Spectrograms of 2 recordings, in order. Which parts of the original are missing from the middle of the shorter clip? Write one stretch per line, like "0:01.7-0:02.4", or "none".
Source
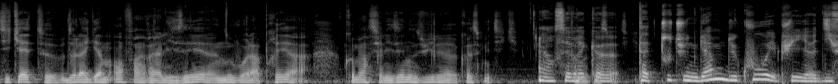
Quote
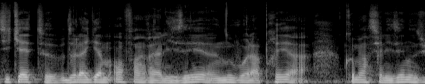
none

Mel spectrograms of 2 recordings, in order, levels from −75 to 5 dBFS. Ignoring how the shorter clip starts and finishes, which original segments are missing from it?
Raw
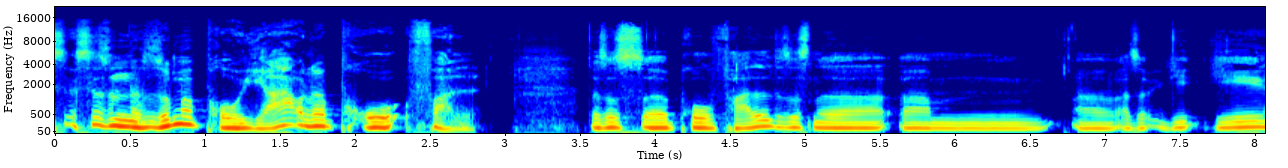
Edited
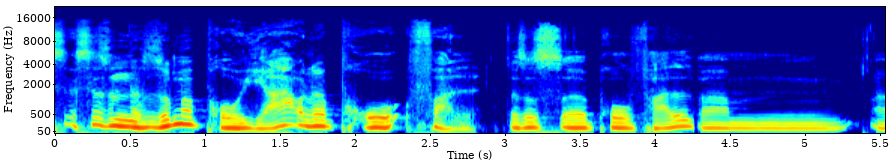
0:02.9-0:03.5
0:04.8-0:05.6

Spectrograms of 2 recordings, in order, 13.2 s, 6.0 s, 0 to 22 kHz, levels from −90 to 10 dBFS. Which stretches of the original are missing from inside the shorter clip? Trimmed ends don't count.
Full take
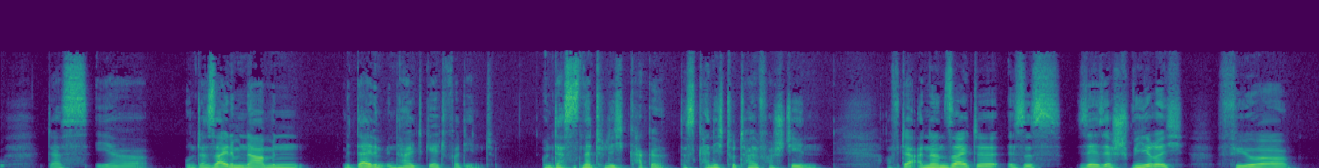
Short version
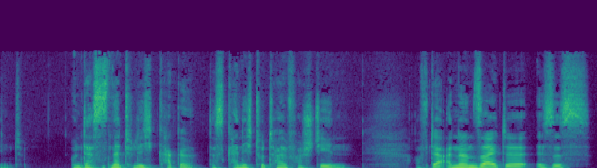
none

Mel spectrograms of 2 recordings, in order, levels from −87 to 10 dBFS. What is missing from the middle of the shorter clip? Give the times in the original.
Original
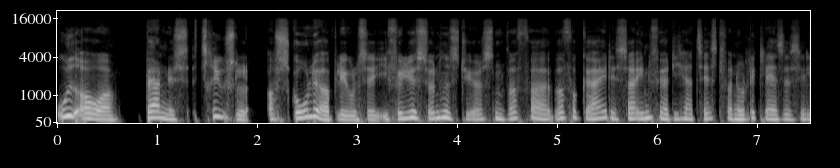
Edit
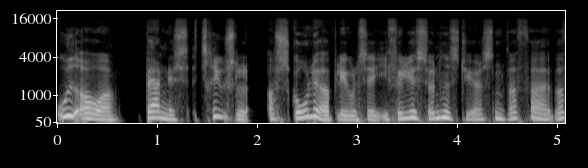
none

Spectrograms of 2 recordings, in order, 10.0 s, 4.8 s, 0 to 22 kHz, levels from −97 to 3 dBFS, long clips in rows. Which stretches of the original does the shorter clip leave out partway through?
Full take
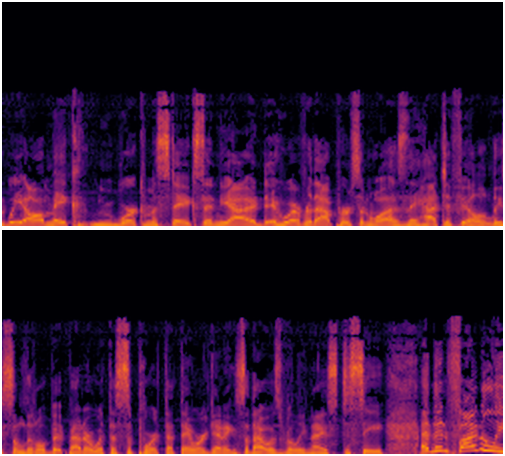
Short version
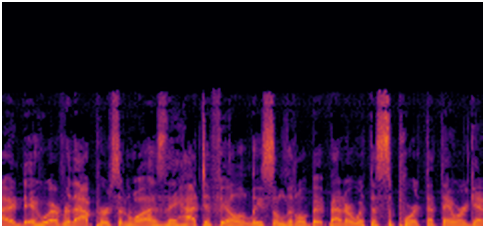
none

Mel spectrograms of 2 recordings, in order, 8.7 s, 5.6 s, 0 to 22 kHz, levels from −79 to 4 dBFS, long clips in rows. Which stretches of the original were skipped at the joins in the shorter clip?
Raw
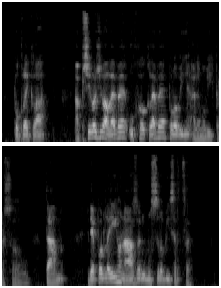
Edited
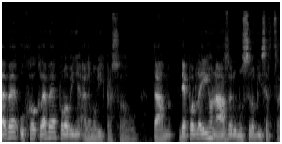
0:05.7-0:06.0

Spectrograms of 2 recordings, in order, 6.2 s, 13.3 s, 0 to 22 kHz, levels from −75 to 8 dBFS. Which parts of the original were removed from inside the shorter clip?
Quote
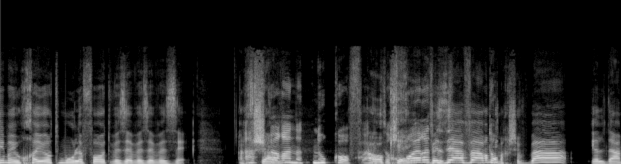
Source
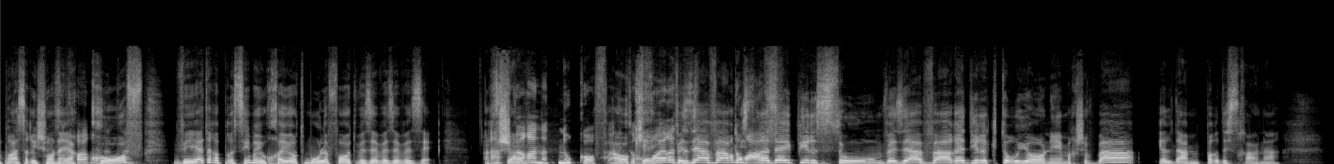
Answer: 0:07.4-0:10.6

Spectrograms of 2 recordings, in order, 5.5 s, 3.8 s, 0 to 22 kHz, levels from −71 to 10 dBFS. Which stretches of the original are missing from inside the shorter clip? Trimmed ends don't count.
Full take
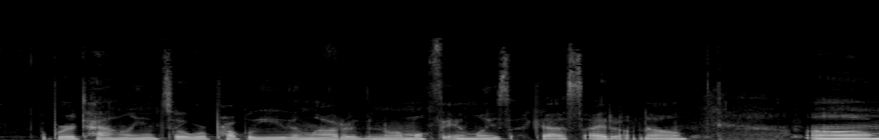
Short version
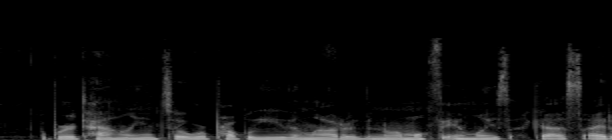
none

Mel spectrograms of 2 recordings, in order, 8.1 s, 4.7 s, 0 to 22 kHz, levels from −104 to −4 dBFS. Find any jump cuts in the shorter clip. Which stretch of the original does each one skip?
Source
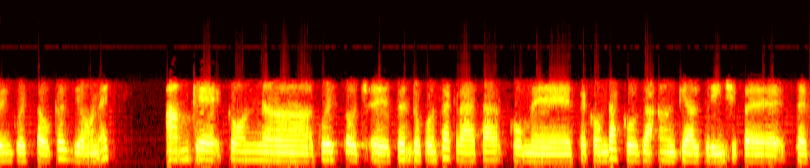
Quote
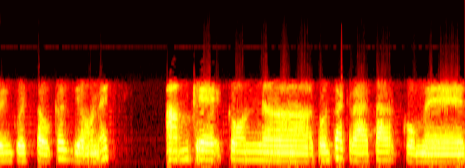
0:03.2-0:04.2

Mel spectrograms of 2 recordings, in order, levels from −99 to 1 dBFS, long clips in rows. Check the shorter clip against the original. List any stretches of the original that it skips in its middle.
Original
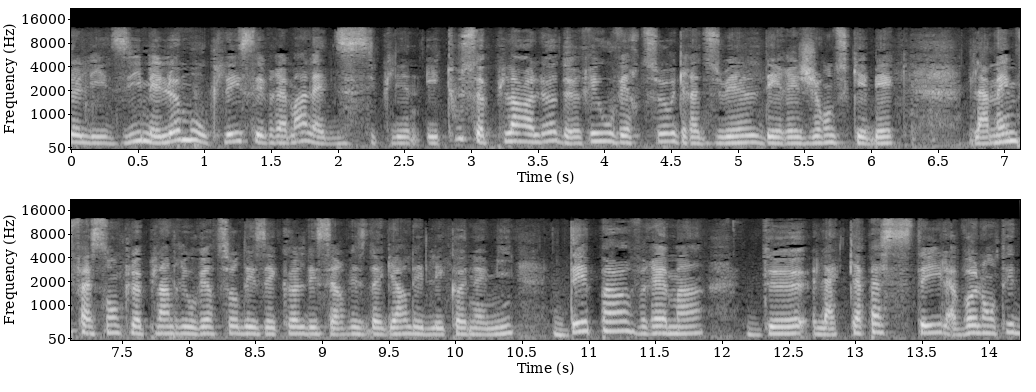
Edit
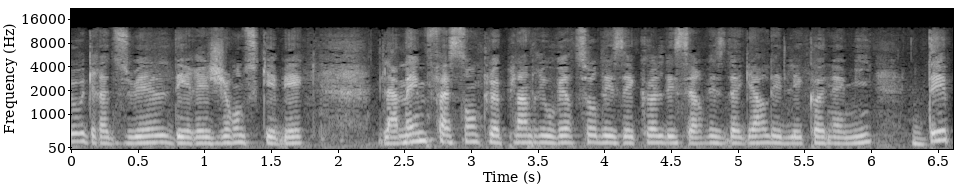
none

